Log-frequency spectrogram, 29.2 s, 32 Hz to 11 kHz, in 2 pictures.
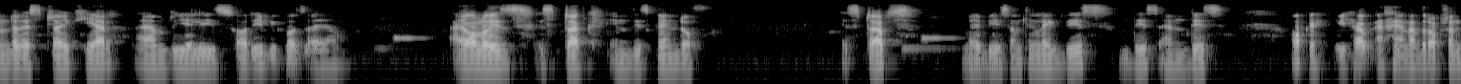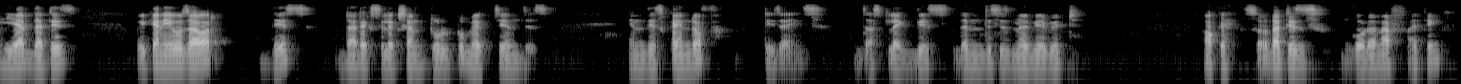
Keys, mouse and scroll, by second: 0.8 shift+click, 5.7 ctrl+z, 7.2 click, 12.6-12.9 alt+scroll up 1, 13.3 v, 13.6 click, 14.6 a, 15.8-26.0 drag, 26.4 v, 26.8 click, 28.4 alt+scroll down 1.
